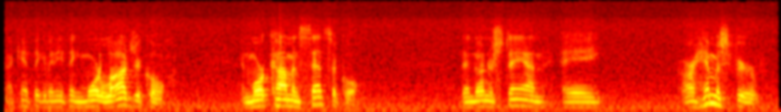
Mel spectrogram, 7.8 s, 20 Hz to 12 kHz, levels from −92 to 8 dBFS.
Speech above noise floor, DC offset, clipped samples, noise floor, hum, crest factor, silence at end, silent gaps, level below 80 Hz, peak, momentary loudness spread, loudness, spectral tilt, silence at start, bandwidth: 22 dB; under 0.1%; under 0.1%; -41 dBFS; none; 20 dB; 0.05 s; none; -48 dBFS; 0 dBFS; 25 LU; -20 LUFS; -5.5 dB/octave; 0.05 s; 12 kHz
